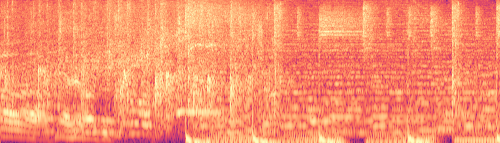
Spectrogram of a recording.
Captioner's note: applause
